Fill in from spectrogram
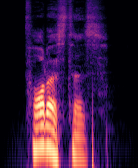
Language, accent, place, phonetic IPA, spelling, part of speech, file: German, Germany, Berlin, [ˈfɔʁdɐstəs], vorderstes, adjective, De-vorderstes.ogg
- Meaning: strong/mixed nominative/accusative neuter singular superlative degree of vorderer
